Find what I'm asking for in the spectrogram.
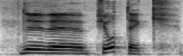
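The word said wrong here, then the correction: Piątek: Visst uttalas det så? – Mm, Piontek. – Ah, okej, okay, förlåt. Det är ett, ett osynligt N i mitten. Ja.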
